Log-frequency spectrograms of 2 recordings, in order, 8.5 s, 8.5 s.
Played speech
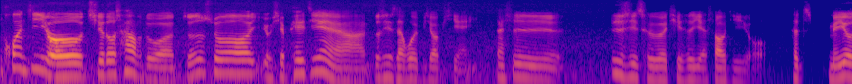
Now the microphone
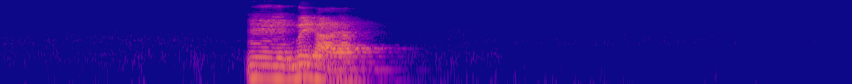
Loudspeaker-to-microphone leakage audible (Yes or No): No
